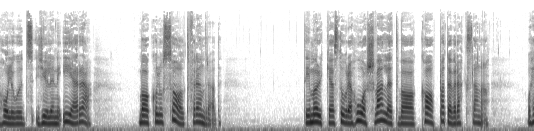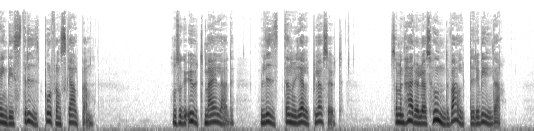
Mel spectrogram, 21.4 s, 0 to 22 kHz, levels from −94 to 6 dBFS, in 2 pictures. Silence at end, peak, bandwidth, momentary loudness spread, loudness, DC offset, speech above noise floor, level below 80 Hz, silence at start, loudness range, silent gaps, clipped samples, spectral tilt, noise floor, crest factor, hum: 0.7 s; 0 dBFS; 15 kHz; 12 LU; -17 LUFS; under 0.1%; 36 dB; -46 dBFS; 0 s; 6 LU; none; under 0.1%; -6 dB/octave; -53 dBFS; 18 dB; none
